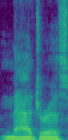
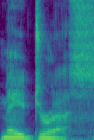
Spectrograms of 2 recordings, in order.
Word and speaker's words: Madras: English it's usually pronounced Madras or modrus hmm and British it's Madras needed majors but there's also a city mm-hmm in Oregon and they pronounce it may dress Mimi dress slightly different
